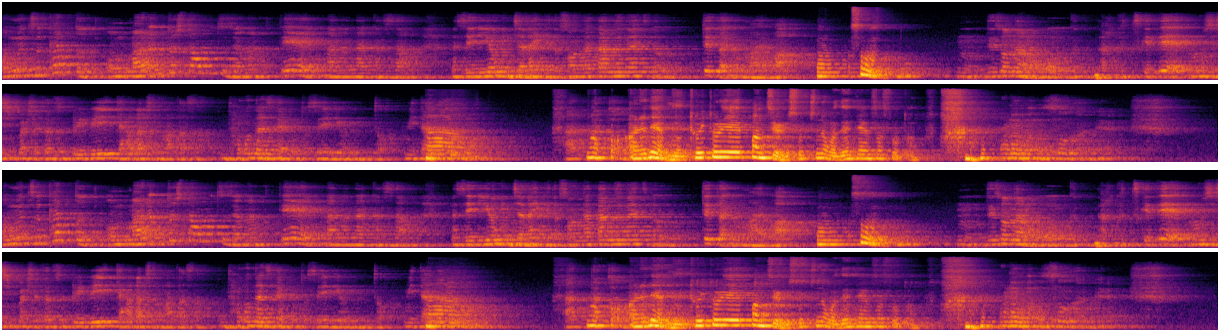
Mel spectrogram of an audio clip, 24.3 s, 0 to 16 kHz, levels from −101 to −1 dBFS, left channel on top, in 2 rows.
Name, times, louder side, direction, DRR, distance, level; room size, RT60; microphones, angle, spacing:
voice 1, 0.0-6.7 7.0-7.9 9.5-16.9 17.8-18.6 22.1-23.9, left 1 dB, 50° right, -1 dB, 4.1 m, -34 dB
voice 2, 8.2-9.1 16.4-16.8 17.7-18.2 18.4-22.0, left 2 dB, 75° left, 3 dB, 0.8 m, -18 dB
17.5 x 12.0 x 5.6 m, 1.4 s
head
